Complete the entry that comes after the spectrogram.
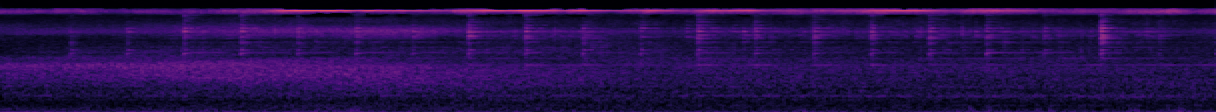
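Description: Faint, steady low rumble of a distant freight train's diesel locomotives approaching, with a car passing on the road, loudest about a second and a half in.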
